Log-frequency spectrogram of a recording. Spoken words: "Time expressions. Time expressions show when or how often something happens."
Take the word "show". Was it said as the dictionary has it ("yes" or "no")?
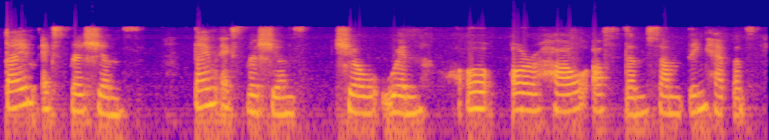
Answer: yes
